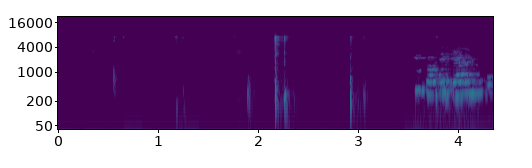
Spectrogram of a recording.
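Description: A few sharp, isolated computer-mouse clicks spread over the first three seconds, the loudest a little over two seconds in. Near the end a voice is briefly heard.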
